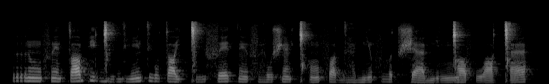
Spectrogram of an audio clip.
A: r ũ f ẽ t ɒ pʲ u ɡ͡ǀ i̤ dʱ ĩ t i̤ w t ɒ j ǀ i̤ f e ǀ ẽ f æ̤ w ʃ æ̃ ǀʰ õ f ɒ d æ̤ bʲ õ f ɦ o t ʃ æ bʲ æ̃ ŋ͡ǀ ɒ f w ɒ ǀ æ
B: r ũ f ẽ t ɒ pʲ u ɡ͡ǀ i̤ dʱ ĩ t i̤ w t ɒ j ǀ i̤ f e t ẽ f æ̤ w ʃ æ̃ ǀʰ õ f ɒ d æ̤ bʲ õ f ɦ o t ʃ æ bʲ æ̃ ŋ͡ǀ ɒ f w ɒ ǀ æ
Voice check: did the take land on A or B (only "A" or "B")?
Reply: B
